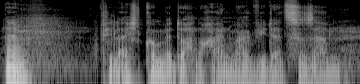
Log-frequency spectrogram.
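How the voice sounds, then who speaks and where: Brief: cautious publisher, confiding, deep husky rasp. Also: male voice, quick pace, darkish tone, full character voice. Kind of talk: radio drama letter reading.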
